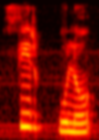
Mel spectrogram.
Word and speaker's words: círculo: En la palabra círculo, ¿cuántas sílabas tiene? Tiene 3 sílabas. Círculo. ¿Dónde lleva la mayor fuerza de voz? En cir.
